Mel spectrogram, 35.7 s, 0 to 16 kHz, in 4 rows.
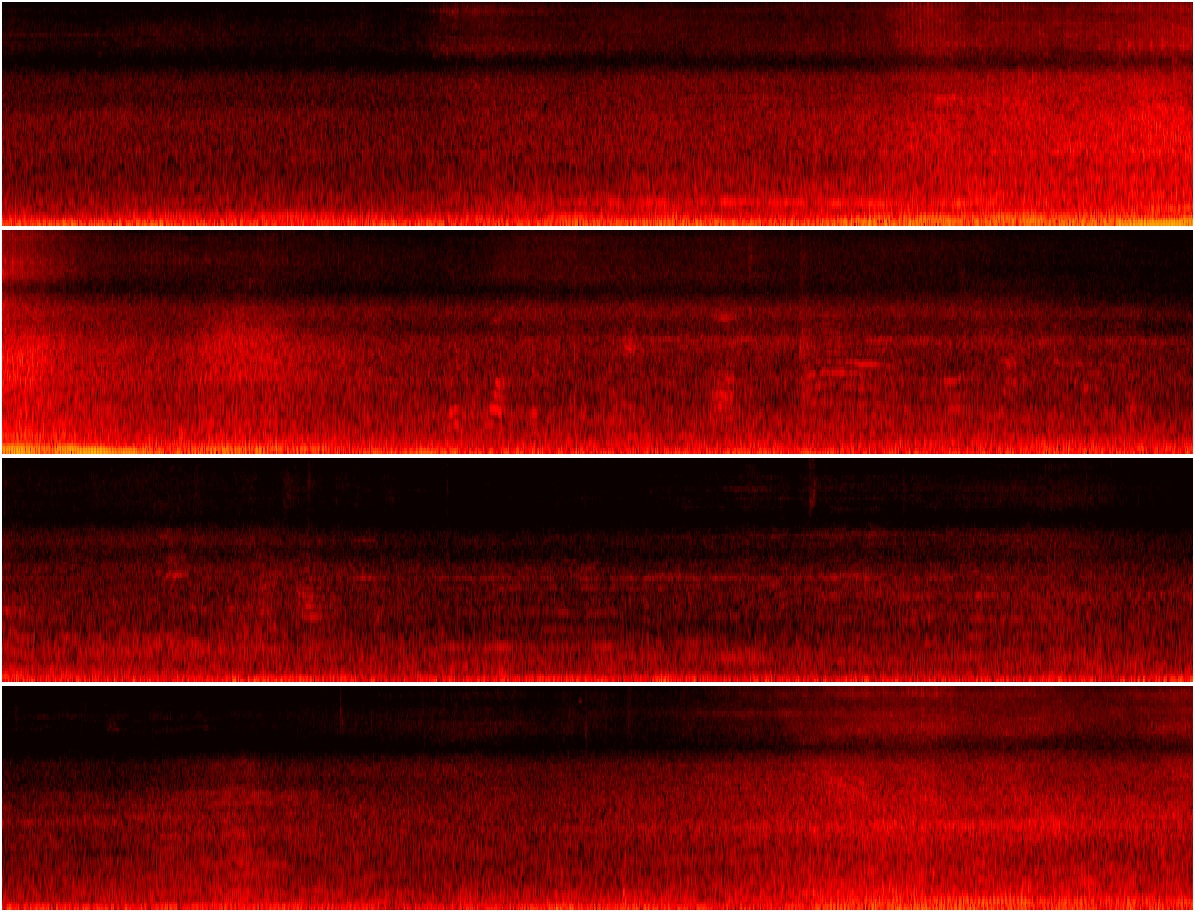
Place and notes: walking in the Street, Pedestrian, Traffic Sound, Motorcycle sound
Binaural recordings
Zoom H4n+ Soundman OKM II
